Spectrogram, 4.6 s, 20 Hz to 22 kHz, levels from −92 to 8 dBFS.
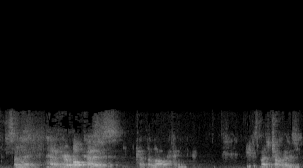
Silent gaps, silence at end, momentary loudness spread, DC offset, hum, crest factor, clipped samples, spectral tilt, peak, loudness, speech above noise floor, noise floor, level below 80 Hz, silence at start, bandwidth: none; 0.05 s; 19 LU; under 0.1%; none; 20 dB; under 0.1%; -3.5 dB/octave; -14 dBFS; -34 LUFS; 27 dB; -62 dBFS; -70 dBFS; 0.05 s; 8 kHz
